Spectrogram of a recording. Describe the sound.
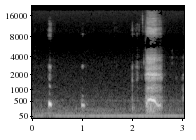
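A woman crying in grief: two short hiccuping sobs, then a longer, louder wailing moan near the end, with quiet pauses between.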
